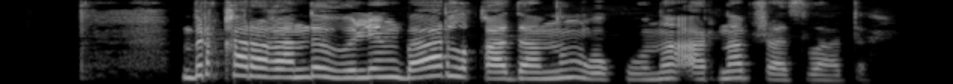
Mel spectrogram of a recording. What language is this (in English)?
Kazakh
